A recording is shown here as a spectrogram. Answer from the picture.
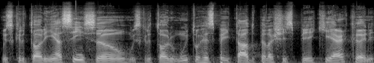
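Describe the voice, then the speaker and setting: In a very clean recording with a silent background, a man of medium pitch speaks at a very fast pace. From Brazil, Mogi Mirim, São Paulo state. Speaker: podcast host. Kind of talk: podcast interview.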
